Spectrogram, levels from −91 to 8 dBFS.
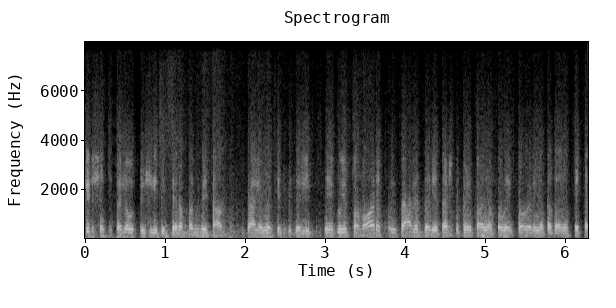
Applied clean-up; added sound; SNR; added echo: neural mask model RNNoise.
